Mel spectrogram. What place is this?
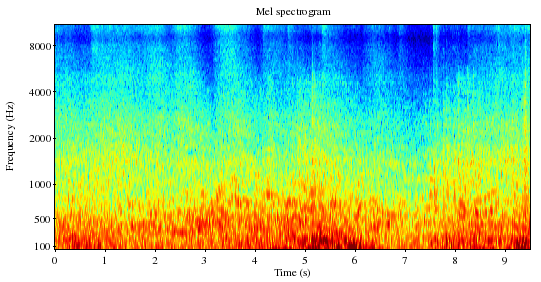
in a crowded indoor space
